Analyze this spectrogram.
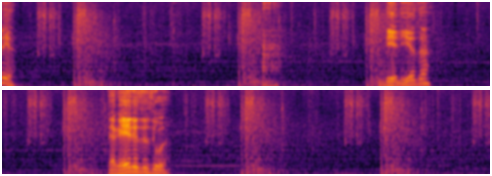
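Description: A shotgun fires again and again, each blast loud and booming.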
